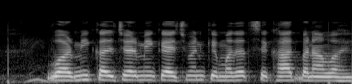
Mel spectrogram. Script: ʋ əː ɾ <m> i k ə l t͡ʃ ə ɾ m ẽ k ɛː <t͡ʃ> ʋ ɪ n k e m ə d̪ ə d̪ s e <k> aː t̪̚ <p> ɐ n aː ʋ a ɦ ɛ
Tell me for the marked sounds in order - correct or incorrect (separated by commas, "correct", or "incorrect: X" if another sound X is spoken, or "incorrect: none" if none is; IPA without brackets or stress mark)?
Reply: correct, correct, incorrect: kʰ, incorrect: b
